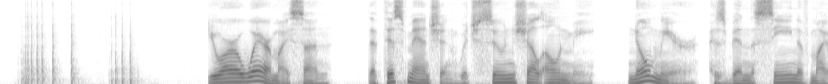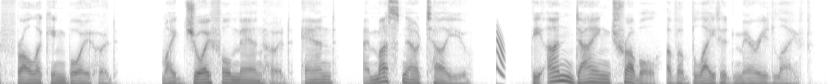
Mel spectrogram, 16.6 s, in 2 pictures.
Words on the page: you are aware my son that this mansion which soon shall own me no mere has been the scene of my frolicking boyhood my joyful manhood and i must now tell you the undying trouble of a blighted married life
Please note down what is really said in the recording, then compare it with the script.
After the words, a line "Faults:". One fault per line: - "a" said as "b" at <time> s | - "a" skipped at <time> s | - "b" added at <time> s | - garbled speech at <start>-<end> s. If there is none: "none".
you are aware my son that this mansion which soon shall own me no mere has been the scene of my frolicking boyhood my joyful manhood and i must now tell you the undying trouble of a blighted married life
Faults:
none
